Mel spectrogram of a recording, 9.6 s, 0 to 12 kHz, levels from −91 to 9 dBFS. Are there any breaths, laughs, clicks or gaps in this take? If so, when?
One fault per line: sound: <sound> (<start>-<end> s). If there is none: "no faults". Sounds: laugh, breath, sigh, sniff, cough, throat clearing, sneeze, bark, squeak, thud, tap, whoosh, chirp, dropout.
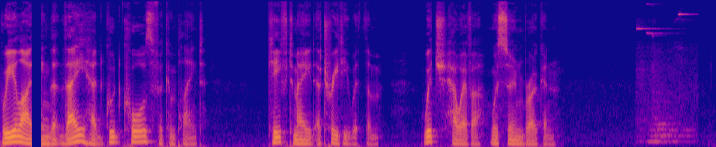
sound: dropout (0.4-0.6 s)
sound: squeak (8.5-9.3 s)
